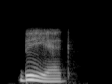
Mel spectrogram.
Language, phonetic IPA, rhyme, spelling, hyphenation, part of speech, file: Hungarian, [ˈbeːjɛɡ], -ɛɡ, bélyeg, bé‧lyeg, noun, Hu-bélyeg.ogg
- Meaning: 1. stamp, postage stamp, postmark 2. mark, brand, stigma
